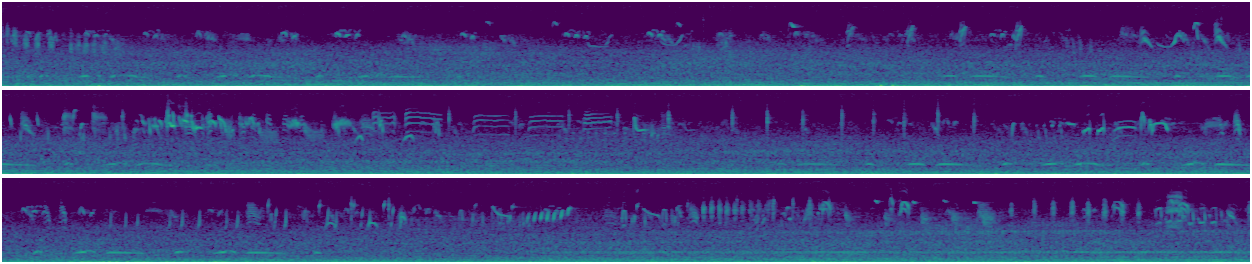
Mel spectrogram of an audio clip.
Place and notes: birds went crazy this morning, some of them Ive never heard before.
Poznan, Poland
